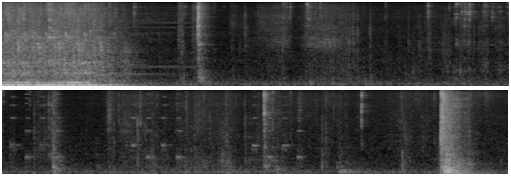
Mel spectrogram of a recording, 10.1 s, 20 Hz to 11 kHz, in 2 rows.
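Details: 1974 Karmann Ghia with dual IDF carbs, after starter repair, cranks quickly and evenly for about a second with solid churn; starter engages every time and spins faster than before.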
